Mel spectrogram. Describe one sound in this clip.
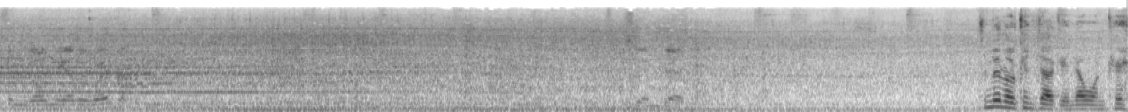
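A diesel locomotive rumbles past close by and slowly fades.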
